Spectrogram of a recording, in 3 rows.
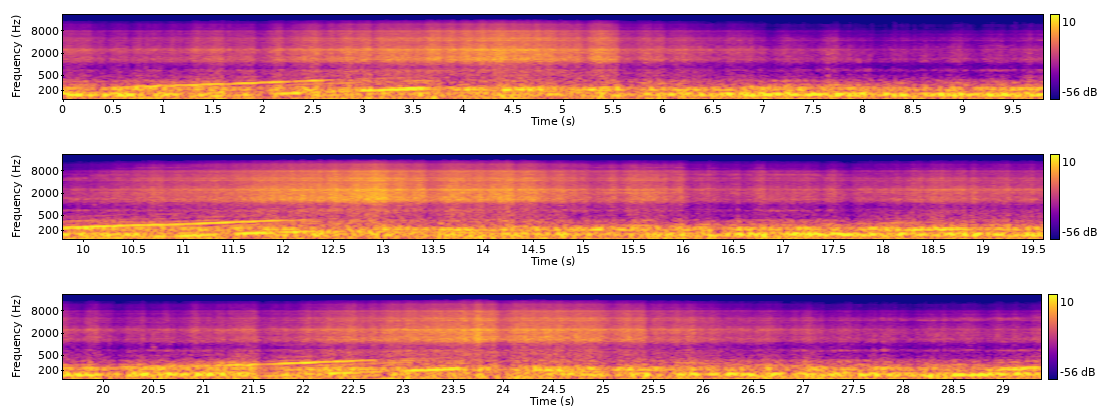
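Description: Lamborghini Gallardo V10 engine running hard, accelerating again and again: its pitch climbs for a second or two at a time, several times, over a steady rush of noise.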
